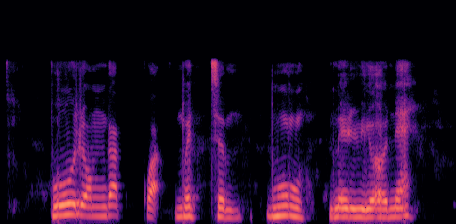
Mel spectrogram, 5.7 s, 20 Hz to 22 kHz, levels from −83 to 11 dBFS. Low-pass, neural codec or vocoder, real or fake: 7.2 kHz; codec, 16 kHz, 2 kbps, X-Codec, HuBERT features, trained on LibriSpeech; fake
